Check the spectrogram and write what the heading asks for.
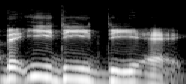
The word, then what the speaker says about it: Edda: The EDDA. Yes, we're talking about Ida. Yes, but I'm asking, is it a hardy or a softy? Oh. Is it pronounced exactly the same as Ida? It's a softie.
